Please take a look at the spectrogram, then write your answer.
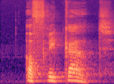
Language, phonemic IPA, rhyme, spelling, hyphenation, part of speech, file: Dutch, /ɑfriˈkaːt/, -aːt, affricaat, af‧fri‧caat, noun, Nl-affricaat.ogg
- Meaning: affricate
